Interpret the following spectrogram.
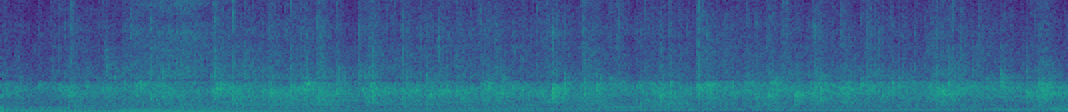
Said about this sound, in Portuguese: Se você crê, aplauda a Jesus bem forte por isso.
